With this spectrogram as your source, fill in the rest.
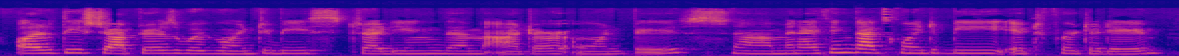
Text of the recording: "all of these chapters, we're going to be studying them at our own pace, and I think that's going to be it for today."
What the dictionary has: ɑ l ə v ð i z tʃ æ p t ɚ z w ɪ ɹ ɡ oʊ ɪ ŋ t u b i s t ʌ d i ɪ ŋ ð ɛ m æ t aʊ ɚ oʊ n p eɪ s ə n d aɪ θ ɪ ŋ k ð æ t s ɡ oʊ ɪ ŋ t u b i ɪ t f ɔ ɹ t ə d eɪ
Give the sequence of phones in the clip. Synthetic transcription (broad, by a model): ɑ l ə v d i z tʃ æ p t ɚ z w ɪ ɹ ɡ oʊ ɪ ŋ t u b i s t ʌ d i ɪ ŋ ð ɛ m æ t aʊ ɚ oʊ n p eɪ s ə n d aɪ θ ɪ ŋ k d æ t s ɡ oʊ ɪ ŋ t u b i ɪ t f ɔ ɹ t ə d eɪ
